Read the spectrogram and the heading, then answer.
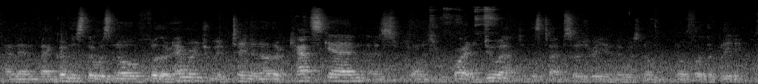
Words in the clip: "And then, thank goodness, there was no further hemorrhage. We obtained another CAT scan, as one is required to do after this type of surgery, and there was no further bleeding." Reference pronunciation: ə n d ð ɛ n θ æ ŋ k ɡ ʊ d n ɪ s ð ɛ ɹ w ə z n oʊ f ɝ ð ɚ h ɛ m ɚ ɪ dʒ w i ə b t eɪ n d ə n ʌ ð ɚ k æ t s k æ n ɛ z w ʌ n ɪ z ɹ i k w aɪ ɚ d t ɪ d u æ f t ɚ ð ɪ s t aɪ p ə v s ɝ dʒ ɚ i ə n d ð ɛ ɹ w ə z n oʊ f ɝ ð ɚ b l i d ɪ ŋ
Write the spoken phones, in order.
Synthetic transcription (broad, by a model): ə n ð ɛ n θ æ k ɡ ʊ d n ɪ s ð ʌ ɹ w ə z n oʊ f ɝ ð ɚ h ɛ m ɚ ɪ dʒ w i ə b t eɪ n d ə n ʌ ð ɚ k æ t s k æ n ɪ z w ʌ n ɪ z ɹ i k w aɪ ɚ d t ɪ d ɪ æ f t ɚ ð ɪ s t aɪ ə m s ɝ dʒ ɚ i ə n ð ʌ ɹ w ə z n oʊ f ɝ ð ɚ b l i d ɪ ŋ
